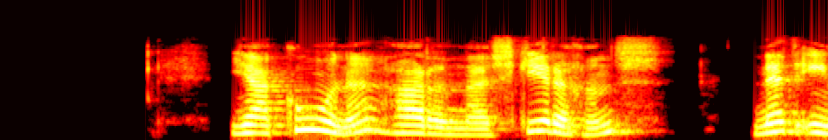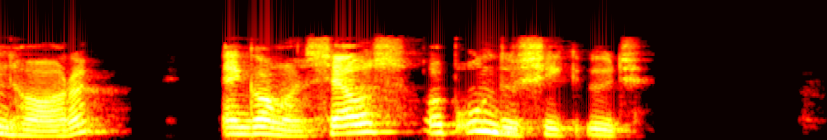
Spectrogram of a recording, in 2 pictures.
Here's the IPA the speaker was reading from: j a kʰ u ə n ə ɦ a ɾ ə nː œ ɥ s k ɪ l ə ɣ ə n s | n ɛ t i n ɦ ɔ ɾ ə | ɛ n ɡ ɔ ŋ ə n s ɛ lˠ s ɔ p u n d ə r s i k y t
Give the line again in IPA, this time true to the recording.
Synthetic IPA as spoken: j a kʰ u ə n ə ɦ a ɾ ə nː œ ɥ s k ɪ ɾ ə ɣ ə n s | n ɛ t i n ɦ ɔ ɾ ə | ɛ n ɡ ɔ ŋ ə n s ɛ lˠ s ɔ p u n d ə r s i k y t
